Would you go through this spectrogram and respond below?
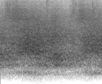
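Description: Roar of a wrestling crowd cheering for CM Punk at a TNA Under Siege event in Greenville, a steady, broad wash of voices held at a constant loud level for about two seconds.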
